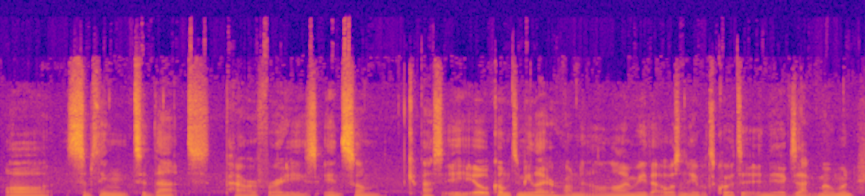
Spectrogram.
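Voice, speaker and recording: A man hosting a podcast in a casual, rambling monologue, with self-mocking asides and quoted voices acted out higher. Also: a little hiss or hum. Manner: acts out what others say in higher voices. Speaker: podcast host.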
